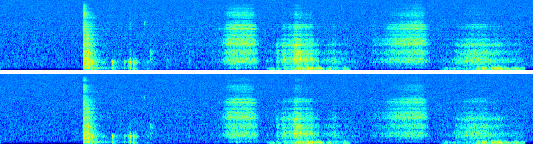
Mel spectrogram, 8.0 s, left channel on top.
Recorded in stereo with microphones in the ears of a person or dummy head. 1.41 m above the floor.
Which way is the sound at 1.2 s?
15° left (ahead or behind).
